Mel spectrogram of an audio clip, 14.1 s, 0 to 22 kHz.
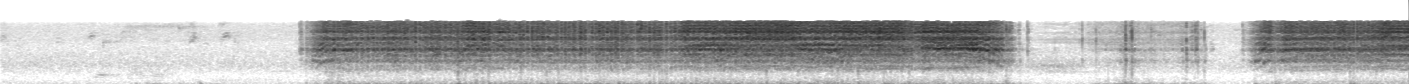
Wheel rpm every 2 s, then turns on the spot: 0, 50, 190, 200, 180, 30, 110.
10-12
